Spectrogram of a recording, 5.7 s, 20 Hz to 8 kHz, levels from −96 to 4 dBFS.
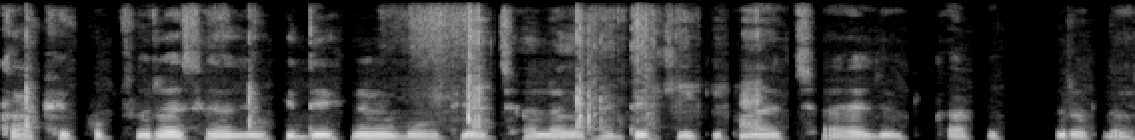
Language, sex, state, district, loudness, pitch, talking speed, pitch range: Hindi, male, Bihar, Araria, -20 LUFS, 130 Hz, 265 wpm, 125-130 Hz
